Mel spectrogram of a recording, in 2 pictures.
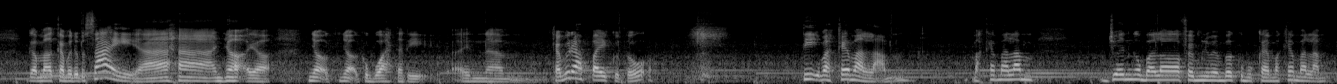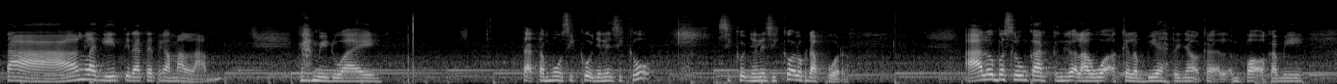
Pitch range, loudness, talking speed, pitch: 145-190 Hz, -25 LUFS, 140 wpm, 170 Hz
